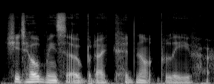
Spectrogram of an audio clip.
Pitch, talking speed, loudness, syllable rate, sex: 95 Hz, 280 wpm, -20 LUFS, 5.9 syllables/s, male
